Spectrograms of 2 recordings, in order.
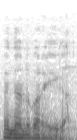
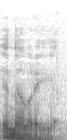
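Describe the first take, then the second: Both takes have the same delivery.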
